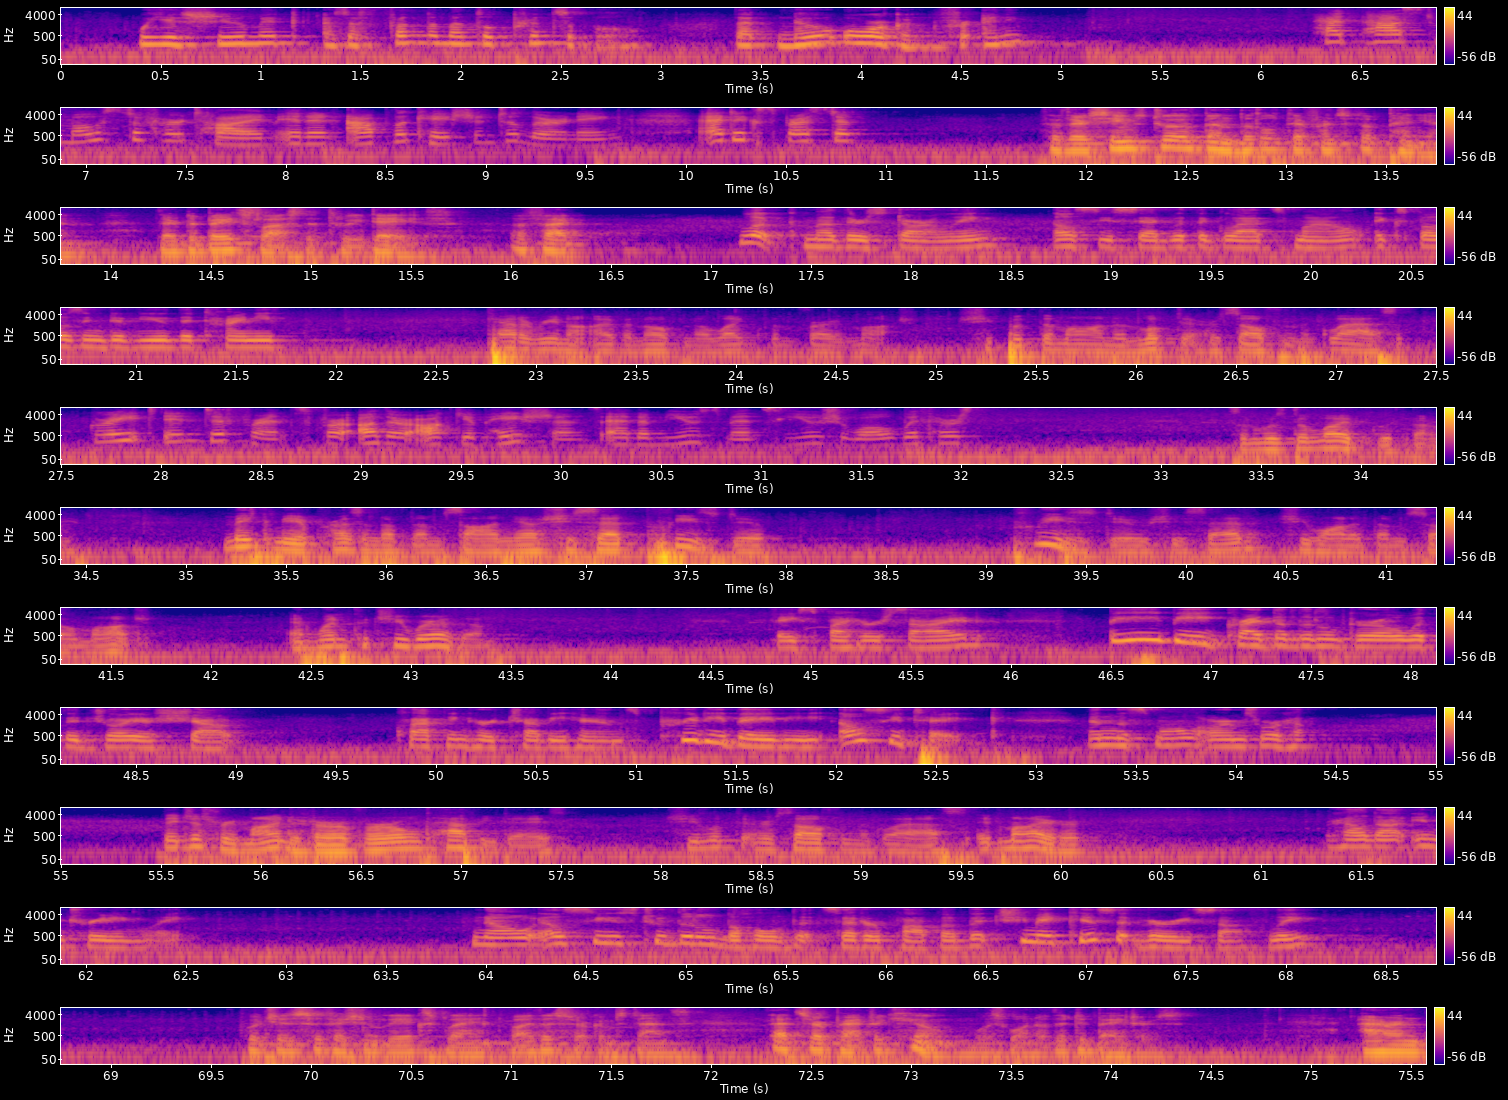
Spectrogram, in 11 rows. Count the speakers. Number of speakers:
5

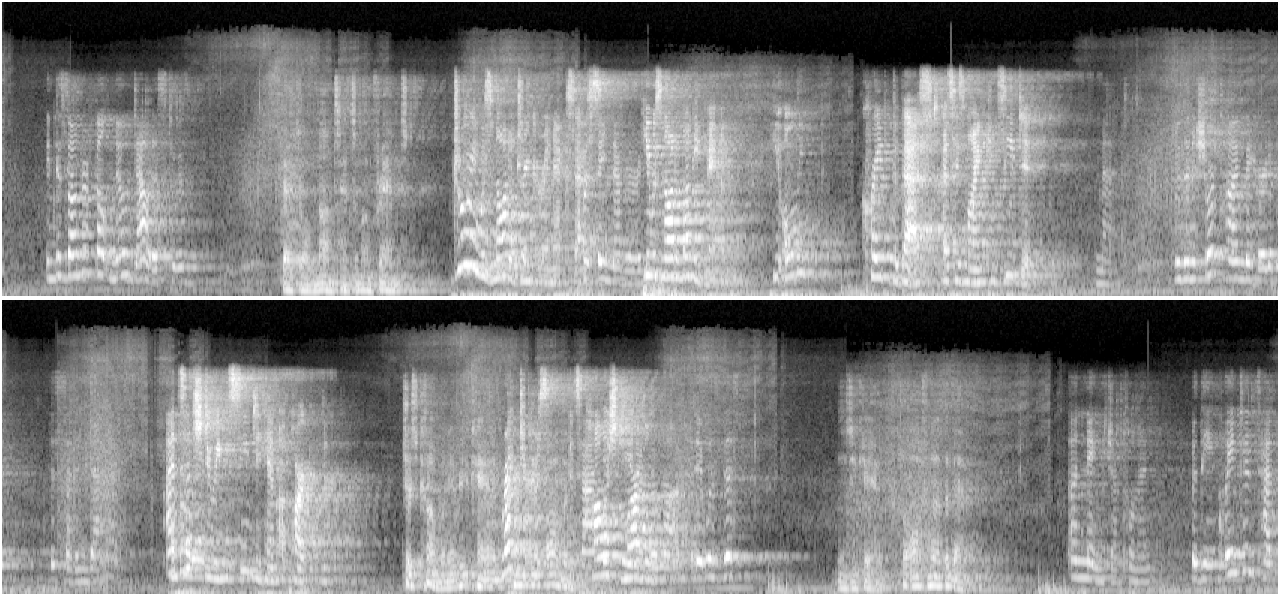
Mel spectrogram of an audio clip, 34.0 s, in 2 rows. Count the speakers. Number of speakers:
3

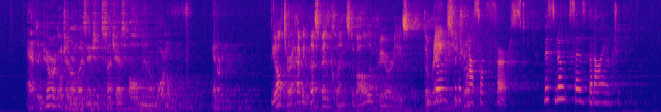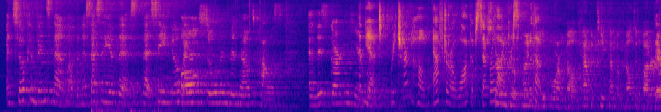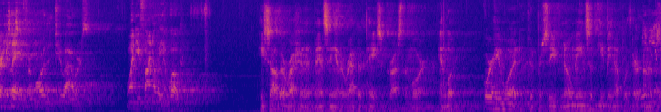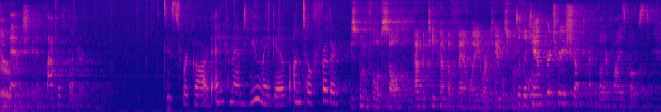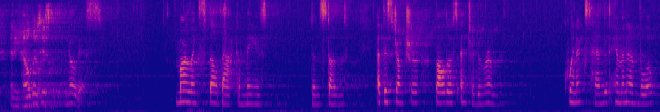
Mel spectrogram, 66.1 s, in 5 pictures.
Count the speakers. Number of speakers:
9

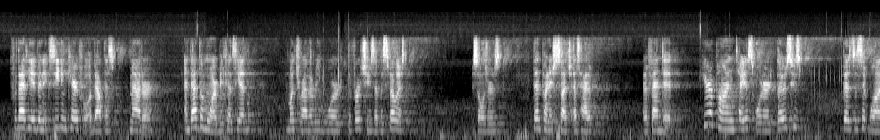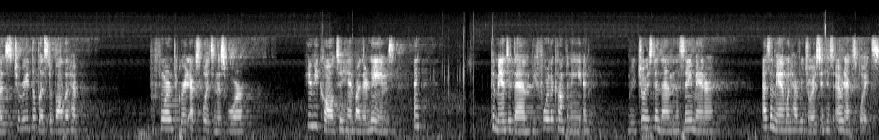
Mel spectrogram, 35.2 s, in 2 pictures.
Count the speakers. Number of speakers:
1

